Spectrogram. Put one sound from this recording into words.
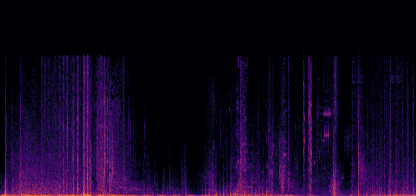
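A gun fires bursts of shots.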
